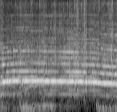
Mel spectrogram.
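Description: A man's voice through a microphone and PA holding one long drawn-out shouted note, over a cheering crowd.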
